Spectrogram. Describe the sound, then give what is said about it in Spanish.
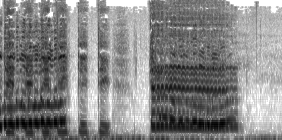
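A voice imitates a telephone ringing, a few short warbling bursts followed by a longer sustained trill, then silence. “Está haciendo la voz, el efecto del, teléfono.”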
